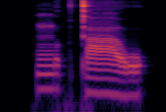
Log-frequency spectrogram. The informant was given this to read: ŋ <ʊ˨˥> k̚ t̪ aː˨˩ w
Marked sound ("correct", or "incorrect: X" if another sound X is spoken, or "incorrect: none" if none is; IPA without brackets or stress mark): incorrect: ʊ˧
